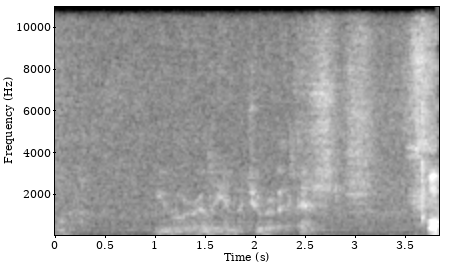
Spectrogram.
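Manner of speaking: soft, slow amused self-scolding; reading old journal. Retold or imitated. Rereading his teenage journal, a soft slow amused scolding. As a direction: gently tease your younger self. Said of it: "I'm saying".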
